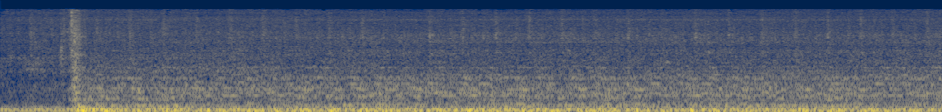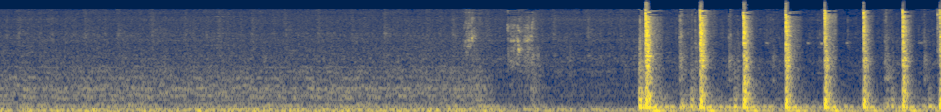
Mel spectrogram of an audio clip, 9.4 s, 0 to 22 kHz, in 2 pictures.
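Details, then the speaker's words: Cold 1968 Chevy V8 in snowy weather, choked and on jumper cables: long steady starter churn with no catch, then sharp sputtering bursts near the end; wants to start but won't. "hit her again kind of sounds like it wants to start hit her again but not getting nothing so far"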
